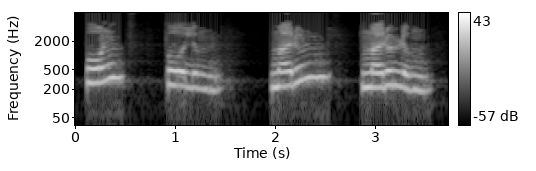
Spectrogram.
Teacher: மாத்திரை அளவில் குறையாது ஒலிக்கிறது நகர நகர மெய்களின் முன்னும் வகரத்தின் பின்னும் வரும்போது ம் தனக்குரிய அரை மாத்திரை அளவில் இருந்து கால் மாத்திரையாக குறைந்து ஒலிக்கும் இவ்வாறு குறைந்து ஒலிப்பது மகரக் குறுக்கம் எனப்படும் சான்று பொன் போலும் மருண் மருளும்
